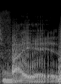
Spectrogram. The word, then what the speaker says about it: Fage: I think it's Fage. – Yeah, how do you say that? – I only know that because of the commercials. – Okay. How do you say it? – Fage, I believe, Fage. Is how it's, yeah. – It's F-A-G-E. – Fage. – Yes.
